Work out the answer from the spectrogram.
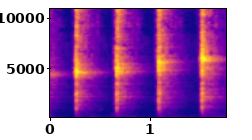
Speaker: Right away, you'll know if you're doing the right thing, because it won't sound like it's metal. It will sound kind of hollow, and that's because you're basically going straight through the differential without binding.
